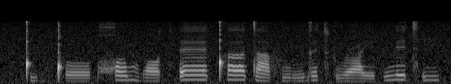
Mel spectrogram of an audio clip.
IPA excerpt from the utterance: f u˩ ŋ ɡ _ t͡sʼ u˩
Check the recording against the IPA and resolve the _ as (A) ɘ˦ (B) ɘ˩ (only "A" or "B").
A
